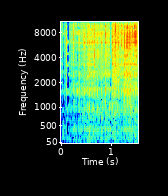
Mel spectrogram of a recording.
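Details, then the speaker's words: Rusty free Barracuda dual-suspension trail bike, after WD-40 on the front gears. Dry scraping ticks come with each turn of the cranks as the chain rubs the front derailleur; the front shifting needs adjusting. "so I think I'm gonna have to have a look at the gear shifting and the way that it shifts um because that's is rubbing on the chain up here there"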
